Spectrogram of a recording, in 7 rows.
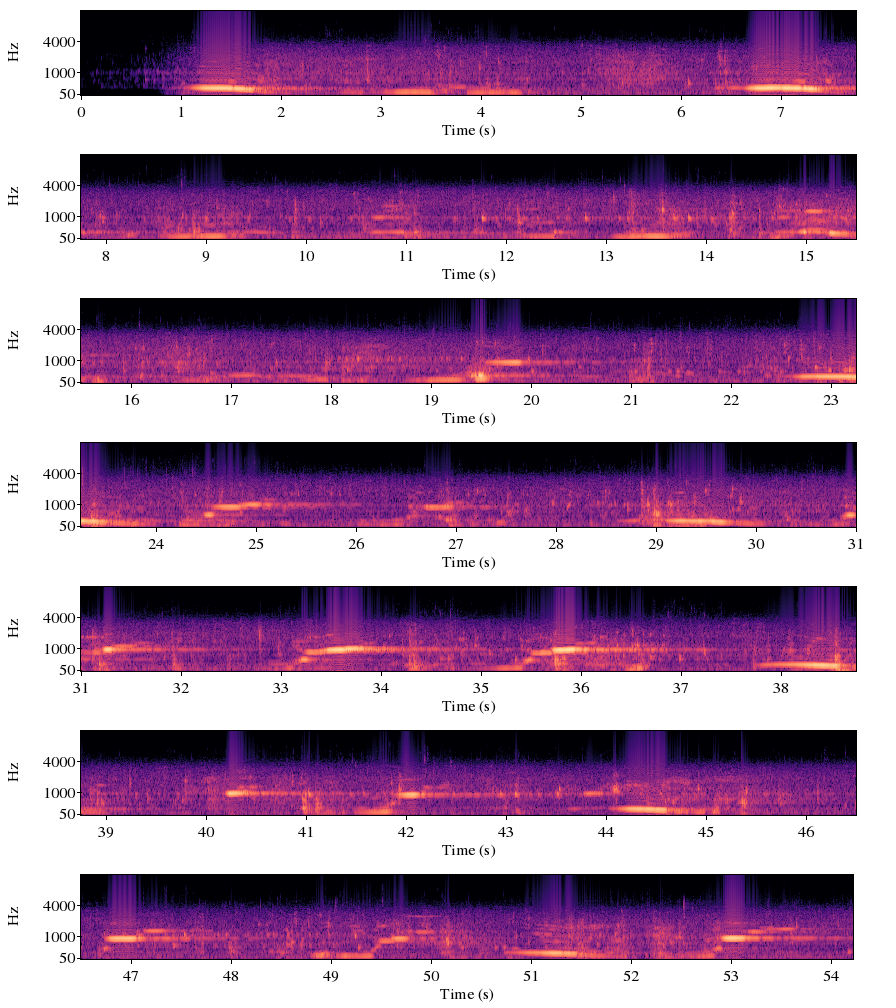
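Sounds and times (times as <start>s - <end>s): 
humpback whales: 1.0s - 4.6s, 5.2s - 21.4s, 22.5s - 27.7s, 28.7s - 39.2s, 40.1s - 45.8s, 46.7s - 54.0s.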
